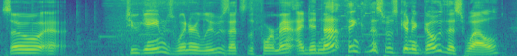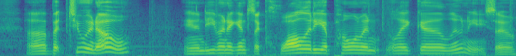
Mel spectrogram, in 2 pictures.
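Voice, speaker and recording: Over music in the background, a man with an American accent speaks at a moderate pace, high in pitch with ordinary variation. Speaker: gaming YouTuber. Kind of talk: gameplay commentary. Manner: casual, with filler hesitations.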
